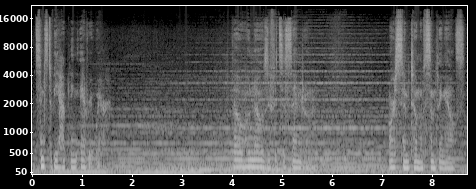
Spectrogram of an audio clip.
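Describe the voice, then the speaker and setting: An actress playing an earnest, compassionate crewmate in a video game, explaining things in a measured way. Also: female voice, low voice, level tone, over loud music, lightly acted. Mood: grave. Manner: measured, expository. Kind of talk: video game cutscene dialogue.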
